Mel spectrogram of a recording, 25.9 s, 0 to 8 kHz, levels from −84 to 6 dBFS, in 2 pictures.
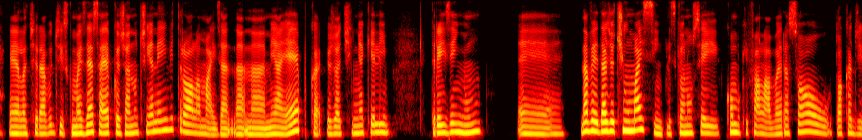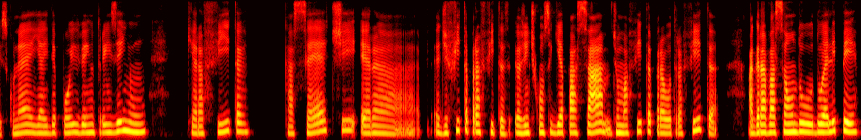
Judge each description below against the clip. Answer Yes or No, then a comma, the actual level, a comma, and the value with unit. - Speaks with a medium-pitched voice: Yes, medium, 165 Hz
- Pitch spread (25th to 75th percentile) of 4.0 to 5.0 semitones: No, average, 3.5 semitones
